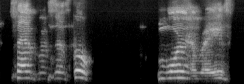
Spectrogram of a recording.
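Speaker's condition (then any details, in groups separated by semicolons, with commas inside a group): Cerebral palsy; present from birth, premature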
